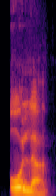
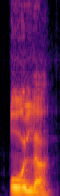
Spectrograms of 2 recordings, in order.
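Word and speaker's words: hola: अंदर यूज करते हैं तो एच हमेशा साइलेंट रहता है तो इसको प्रोनाउंस कैसे करेंगे ओला ओला गुड मॉर्निंग को क्या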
